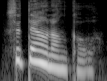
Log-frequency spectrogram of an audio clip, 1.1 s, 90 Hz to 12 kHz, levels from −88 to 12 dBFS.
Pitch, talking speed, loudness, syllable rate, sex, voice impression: 220 Hz, 165 wpm, -13 LUFS, 4.5 syllables/s, female, feminine, slightly young, tensed, powerful, slightly soft, clear, slightly cute, friendly, unique, lively, slightly intense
